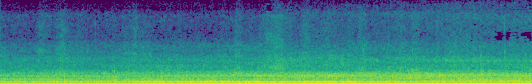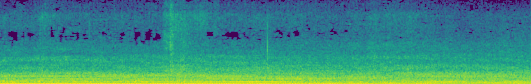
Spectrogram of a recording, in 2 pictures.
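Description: A motor vehicle's engine running close by with a steady low hum, growing louder toward the middle and easing off near the end as it passes slowly.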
